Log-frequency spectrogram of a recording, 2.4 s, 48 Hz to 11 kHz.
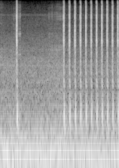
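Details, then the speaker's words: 2008 Chevrolet Impala, engine idling: behind the dash a second blend door actuator clicks, one click then a fast even run of light clicks; failing blend door actuator. "oh got a second one over here clicking we got two so far guys"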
